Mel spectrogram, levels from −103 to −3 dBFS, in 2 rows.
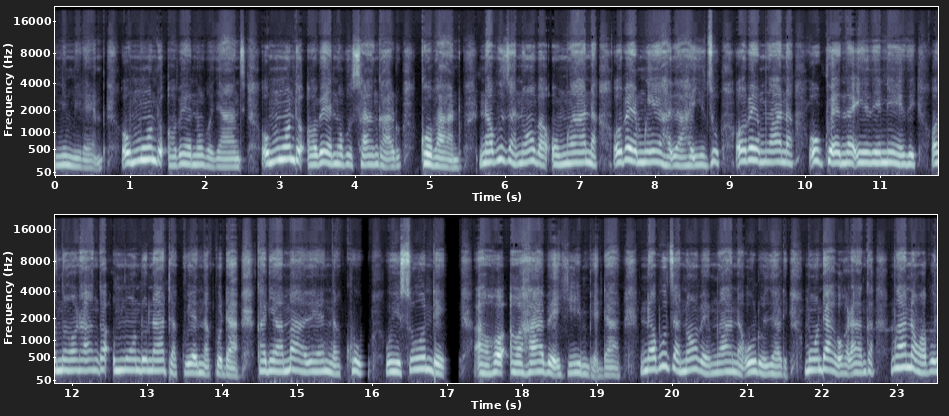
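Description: From 14.69 to 15.97 s, late packets kept draining the jitter buffer, causing repeated stalls (stutter): sixteen short gaps, the longest 101 ms, were filled by stretching the last sound, about 250 ms in all. The speech drags and catches. A second burst at 16.61 to 17.18 s has five gaps filling 220 ms, one lasting 184 ms and faded.

Between 18.30 and 19.66 s the buffer ran low or had just raised its target delay, so the receiver repeated pitch periods to rebuild its reserve. This jitter buffer slow-down adds 85 ms and plays the speech at 94% speed with unchanged pitch. Seven tiny stalls, none over 10 ms, overlap it at 18.45 to 19.01 s.

From 21.40 s to 23.53 s the buffer held excess audio, and the receiver trimmed pitch periods to cut the delay. This jitter buffer speed-up removes about 150 ms, running the speech at 107% speed, hurried but at the same pitch.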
